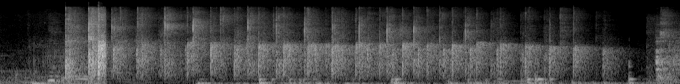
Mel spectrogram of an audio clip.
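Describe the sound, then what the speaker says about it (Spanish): A small audience claps together after a presentation. The applause is dense and steady, runs for about six seconds, then fades out near the end. "le damos un aplauso."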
